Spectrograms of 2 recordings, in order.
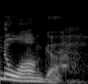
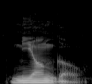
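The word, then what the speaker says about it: Nyong'o: Her name is Nyongo, not Nuanga. I don't know where Ryan is seeing the letter W in her name.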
